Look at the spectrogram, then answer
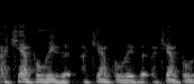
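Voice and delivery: play-acted weeping, words broken by sobs. Retelling a man crying at the newborn nursery window: imitating a crying man. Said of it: "he just starts all out crying".

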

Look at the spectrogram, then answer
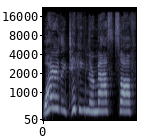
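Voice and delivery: shrill, very loud, very high screaming. Describing the man she lives with yelling at the television; imitating someone screaming. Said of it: "he is just screaming at the television".

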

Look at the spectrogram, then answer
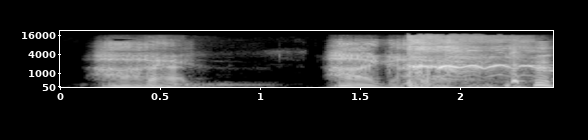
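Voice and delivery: unsettling, creepy voice, loud and swooping. Showing a jazzier way to read a hotline announcement, a speaker greets creepily. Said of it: "No, that's creepy".

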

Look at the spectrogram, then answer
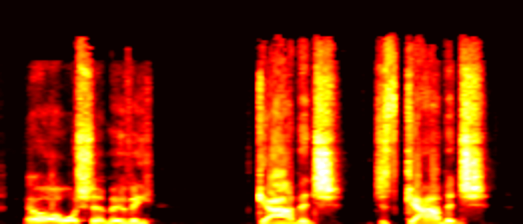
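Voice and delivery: put-on bad Australian accent. Showing off the accent for listeners to tear apart, bad australian accent. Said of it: "I'm sorry for my bad Australian accent".

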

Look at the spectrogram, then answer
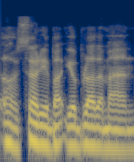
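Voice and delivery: put-on Jamaican accent. Recapping a scene for a co-host, quoting Mario in Mario's Jamaican accent. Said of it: "I loved your Jamaican accent there".

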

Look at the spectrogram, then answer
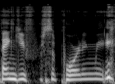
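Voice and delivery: words coming through tears, crying while talking. Thanking the listener for their support, crying while talking. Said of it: "There's some more crying".

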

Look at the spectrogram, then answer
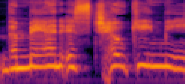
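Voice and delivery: put-on deeply rasping high child's voice, slow, drawn out. Reading a young daughter's reply while she coughs: very raspy voice. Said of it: "she replies in a very raspy voice".

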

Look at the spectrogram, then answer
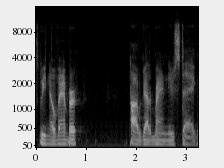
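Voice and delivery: very low, very slow voice, done badly. Taking a turn doing Sling Blade: terrible Sling Blade voice. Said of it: "That was a terrible Sling Blade".

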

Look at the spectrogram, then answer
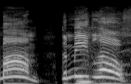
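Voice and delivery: mock, very high, impassioned, passionate outcry. Quoting a favourite movie line: imitating a passionate shout. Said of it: "So much passion".

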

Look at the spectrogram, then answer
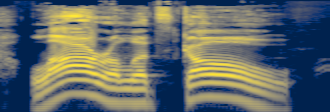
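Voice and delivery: cartoonish put-on American accent. Retelling a movie line, imitating Daniel Craig's cartoonish American accent. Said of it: "he's like a cartoon".

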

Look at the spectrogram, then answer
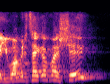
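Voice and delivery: put-on American accent. Retelling an encounter with a Secret Service agent, in character as Borat. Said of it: "I'm still in character as Borat here".

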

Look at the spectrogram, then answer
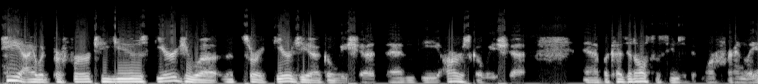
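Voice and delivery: ordinary delivery

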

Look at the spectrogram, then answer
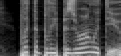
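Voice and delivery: put-on whisper. Retelling what was whispered back to him, imitating own past whisper. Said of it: "And I whispered to you".

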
